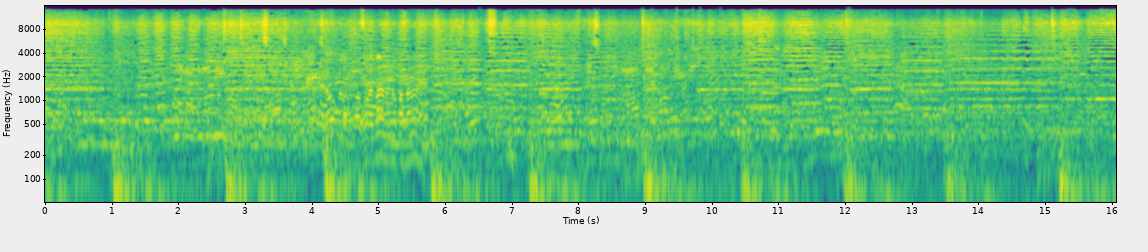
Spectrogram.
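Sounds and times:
brass band slow march: 0.0 - 16.0
crowd chatter: 0.0 - 16.0
bass drum beat: 2.7 - 3.6, 4.2 - 8.1.

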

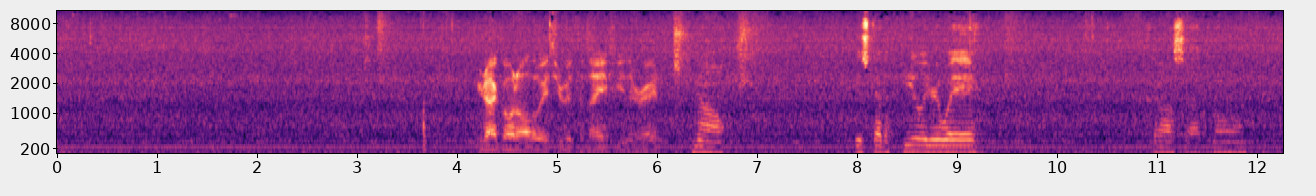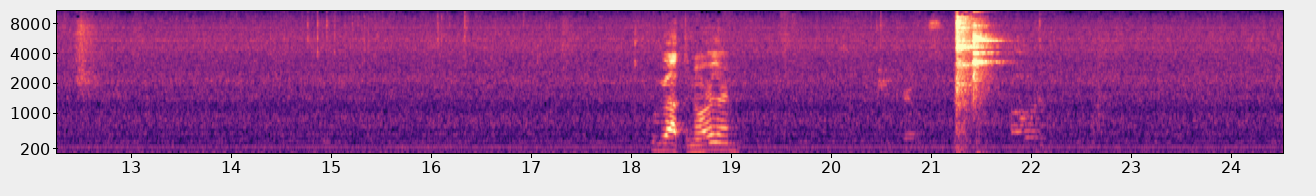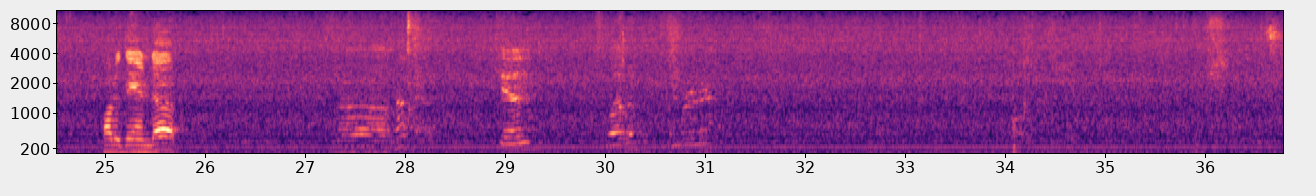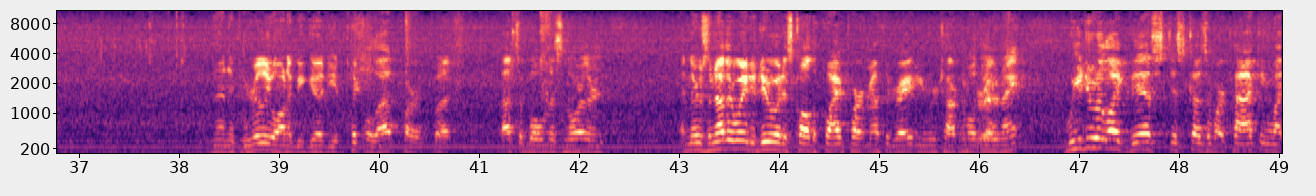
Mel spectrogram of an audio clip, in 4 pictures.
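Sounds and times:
machine hum: 0.0 - 49.0.

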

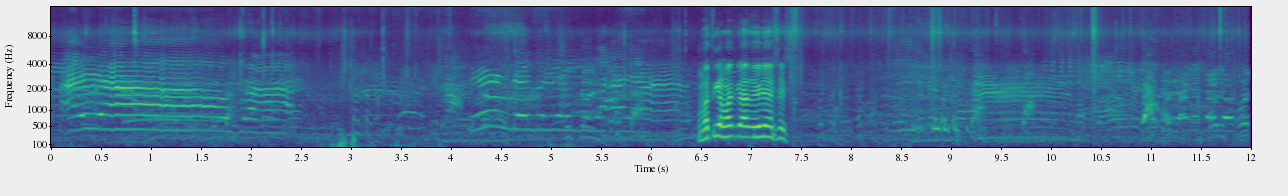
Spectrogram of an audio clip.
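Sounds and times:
goat or sheep bleating: 0.0 - 6.4, 8.3 - 12.0.

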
